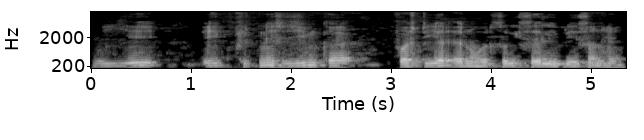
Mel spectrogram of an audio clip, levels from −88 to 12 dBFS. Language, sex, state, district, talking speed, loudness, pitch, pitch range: Hindi, male, Uttar Pradesh, Gorakhpur, 125 wpm, -20 LUFS, 115 Hz, 110-125 Hz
